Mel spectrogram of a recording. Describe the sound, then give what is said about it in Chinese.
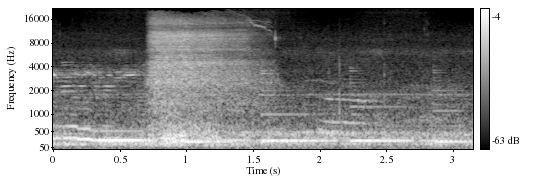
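A deep breath pushed out hard through the mouth: one broad, airy, hissing burst lasting nearly a second, then fading into quieter breath noise. “你可以发出任何你想发出的声音，不要害羞，大口地吐出来。来，深呼吸”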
